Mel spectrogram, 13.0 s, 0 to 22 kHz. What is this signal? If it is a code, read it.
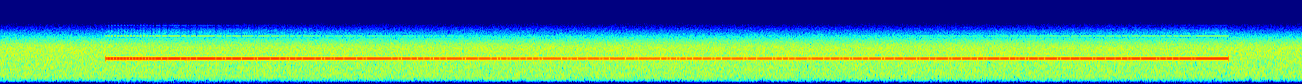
PSK31 (31.25 baud), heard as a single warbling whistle, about 1260 Hz, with radio static and fading.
